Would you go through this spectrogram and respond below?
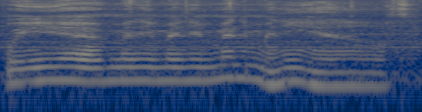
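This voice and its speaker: A man's voice: fairly high pitch, brisk, warm tone, slight background noise. A man hosting a gaming session with casual, sweary commentary, playfully theatrical and breaking into bits of song. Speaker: gaming show host. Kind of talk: casual game commentary with bursts of singing.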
